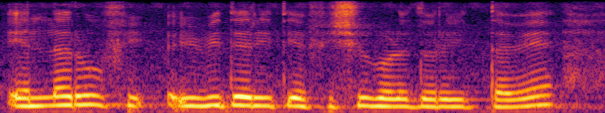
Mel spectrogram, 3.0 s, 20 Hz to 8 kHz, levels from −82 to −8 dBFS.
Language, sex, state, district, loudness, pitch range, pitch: Kannada, female, Karnataka, Bangalore, -15 LUFS, 195-225 Hz, 215 Hz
